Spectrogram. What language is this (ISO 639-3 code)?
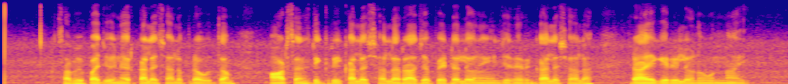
tel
